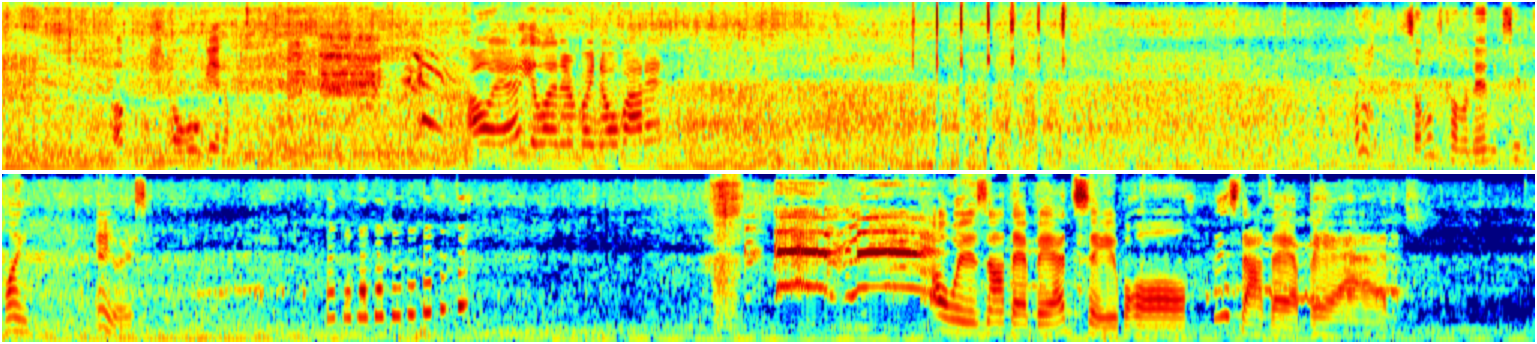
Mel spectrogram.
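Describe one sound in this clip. Chickens cluck and crow nearby outdoors.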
